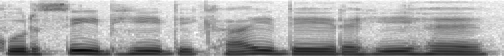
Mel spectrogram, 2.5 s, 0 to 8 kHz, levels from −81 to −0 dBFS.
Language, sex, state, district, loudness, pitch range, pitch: Hindi, male, Jharkhand, Ranchi, -15 LUFS, 130-145 Hz, 135 Hz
